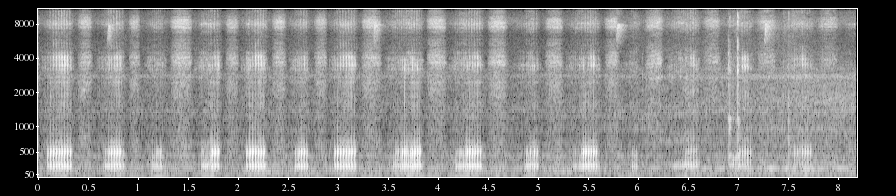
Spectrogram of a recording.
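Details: Dog asleep and snoring, rough breathing pulses coming about twice a second, some louder and some softer, the rhythm loosening slightly toward the end, with faint indoor background.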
